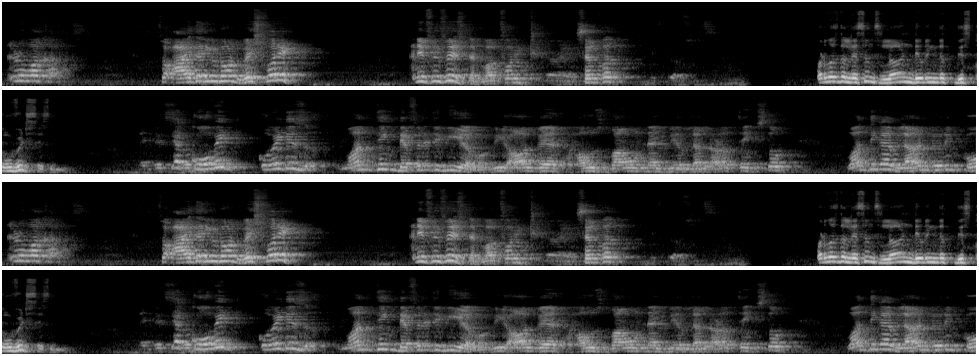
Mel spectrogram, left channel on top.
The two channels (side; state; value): both; identical; correlation 1.00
